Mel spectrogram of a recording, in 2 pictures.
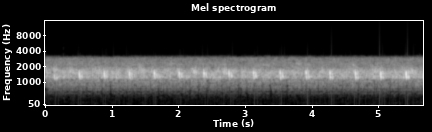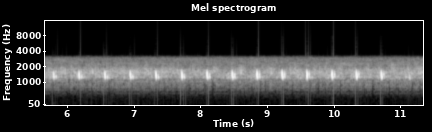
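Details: A fin whale's singlet song, one note of about 20 Hz and about a second long, recorded on seafloor seismometers and sped up into a steady run of single pulses repeating every fraction of a second.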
